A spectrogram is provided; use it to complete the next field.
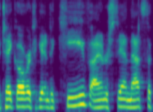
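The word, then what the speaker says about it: Kyiv: your capital's name correctly keeve i believe that the russians pronounce it kiev so let's not do that uh there's a woman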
